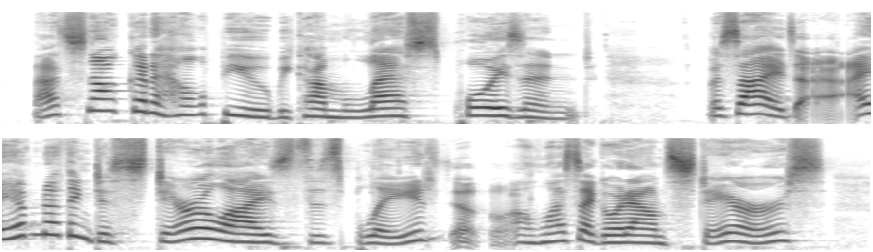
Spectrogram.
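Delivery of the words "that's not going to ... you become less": plain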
